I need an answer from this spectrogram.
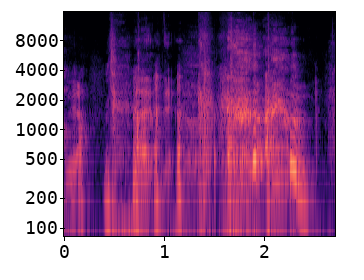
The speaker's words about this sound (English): Are you okay, mate? Yeah, I'm just trying to not cough.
